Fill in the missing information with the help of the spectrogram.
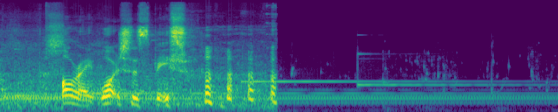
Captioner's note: Fat laughs; laughs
